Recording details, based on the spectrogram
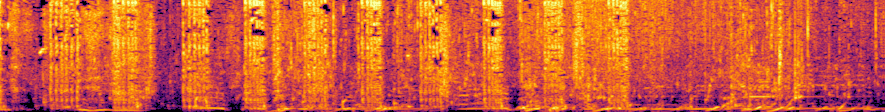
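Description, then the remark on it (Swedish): Water sloshes and gurgles inside a heavy goldfish bowl as it is lifted up, continuous for several seconds, with bubbly, wobbling tones rising and falling as the liquid moves. “Oj, så tungt. Och det skvalpar.”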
